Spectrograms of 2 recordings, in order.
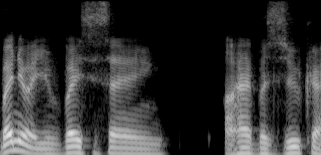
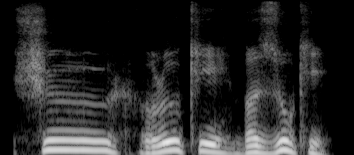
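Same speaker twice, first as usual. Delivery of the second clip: put-on Russian accent with drawn-out Shu; 4 semitones higher than usual. Trying to pronounce a foreign phrase, in a put-on Russian accent. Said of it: "why I'm putting on a Russian accent while speaking like this".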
